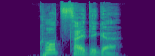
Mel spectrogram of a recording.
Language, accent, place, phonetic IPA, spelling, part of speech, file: German, Germany, Berlin, [ˈkʊʁt͡sˌt͡saɪ̯tɪɡə], kurzzeitige, adjective, De-kurzzeitige.ogg
- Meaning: inflection of kurzzeitig: 1. strong/mixed nominative/accusative feminine singular 2. strong nominative/accusative plural 3. weak nominative all-gender singular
